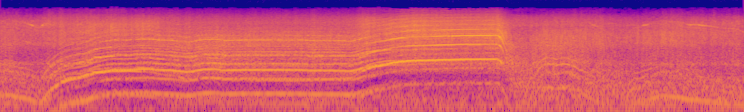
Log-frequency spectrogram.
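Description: Wind rushes past outdoors.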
